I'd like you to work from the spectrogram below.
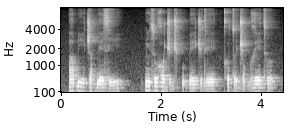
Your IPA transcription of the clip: a˦ ɓ iː˦˨ t͡ʃ a˦ ɡ͡b eː˦ s iː˨˦ | k͡p ĩ˦ s u˦ ɣ ɔ˦ d͡ʒ ʊ˨ d͡ʒ ʊ˦ k͡p u˨ k͡p eː˦ t͡ʃ ʊ˨ d eː˦ | kʰ ʊ˦ t ʊ˨˦ d͡ʒ ɔ˨ b ʊ˦ ɣ eː˦ tʰ ʊ˦

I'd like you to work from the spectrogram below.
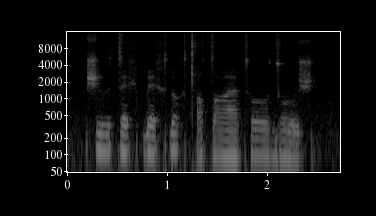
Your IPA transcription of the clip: ʃ ɯː t ɛ x ɓ ɛ x ɗ ɔ x tʼ a tˤ aː tʰ oː d oː ʃ

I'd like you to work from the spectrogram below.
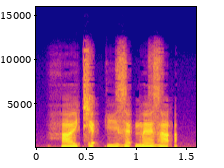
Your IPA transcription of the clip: h a˦ ɪ̯ t͡ɕ ɛ˦ ʔ k i˨ z ɛ˦ ʔ m ɛ˦ z ä˦ ʔ

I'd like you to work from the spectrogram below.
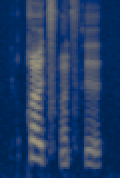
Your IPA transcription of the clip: q i t͡sʼ ə̃ t͡sʼ ɪ

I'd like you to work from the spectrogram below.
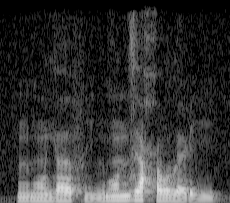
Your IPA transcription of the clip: ŋ ɡ õ˨ j ɜ˨ f i˨ ŋ ɡ õ˦ n z ɘ˦ ħ o˧ l ɘ˨ ɽ i˨

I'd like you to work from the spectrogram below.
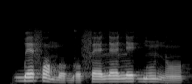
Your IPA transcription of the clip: ɡ͡b ɛ˦ f ɔ˦˨ m o˨ ɡ o˨ f ɛ˧ l ɛ˦ l e˦ ɡ͡b ũ˦ n ɔ̃˧

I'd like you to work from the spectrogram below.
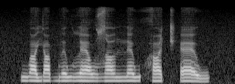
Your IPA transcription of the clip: w ɑ j ɑ b ɛ w l æ w zˤ æ j n æ w h ɑ t͡ʃʼ æ w

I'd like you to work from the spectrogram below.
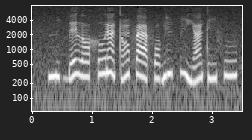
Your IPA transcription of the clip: m i˨ ɡ͡b ɛ˨˦ l ɔ˧ h o˦ ɾ ã˦˨ t ɔ̃˨˦ f a˦˨ f ɔ˧ ɡ ĩ˦ k͡p i˦˨ j ã˨˦ t i˧ f u˦

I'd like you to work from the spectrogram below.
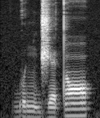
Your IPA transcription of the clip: ɡʷ i˨ ŋ d͡ʒ ɛ˨ t ɔ̃˦

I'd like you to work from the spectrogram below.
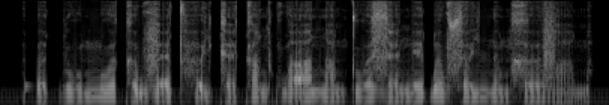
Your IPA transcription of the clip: ʔ ə˨˩ t̚ l u˨˩ m u˧ ə̯ k ə̰˧˨ w v ɛ̰˧˥ t̪ʰ ə̰˧˥ j k ɛ˨˩ k a˧ n k w a̰ː˧˥ n a˨˩ m t̪ u˨˦ ə̯ z ɛ˨˩ ŋ e˧ ɓ ə˧ w s ə˨˦ j n ə˨˩ m x əː˧ v a˧˩˨ m

